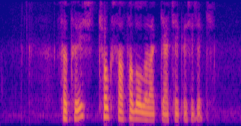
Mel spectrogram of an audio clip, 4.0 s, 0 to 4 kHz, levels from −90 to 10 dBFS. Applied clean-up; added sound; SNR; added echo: none; none; none; none.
